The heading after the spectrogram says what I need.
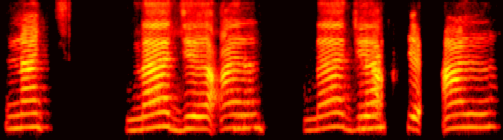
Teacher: Jadi huruf j sama ya itu tempatnya Sama ya Tengah lidah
